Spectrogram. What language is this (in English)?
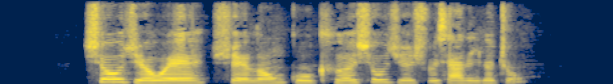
Chinese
